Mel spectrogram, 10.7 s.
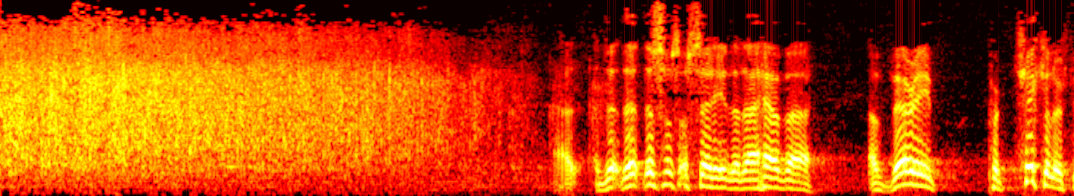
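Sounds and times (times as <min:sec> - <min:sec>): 
audience applauding singers and musicians: 0:00.0 - 0:05.4
speech: 0:06.0 - 0:10.7.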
